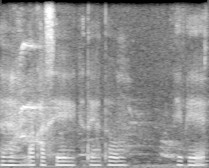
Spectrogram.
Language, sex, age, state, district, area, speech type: Bodo, female, 45-60, Assam, Kokrajhar, rural, spontaneous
